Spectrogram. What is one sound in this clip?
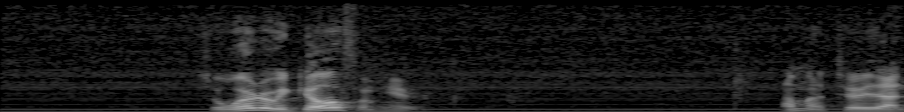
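A man speaks through a microphone in a large room, with short phrases and pauses.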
